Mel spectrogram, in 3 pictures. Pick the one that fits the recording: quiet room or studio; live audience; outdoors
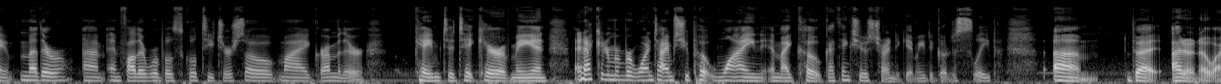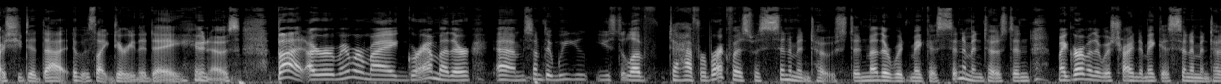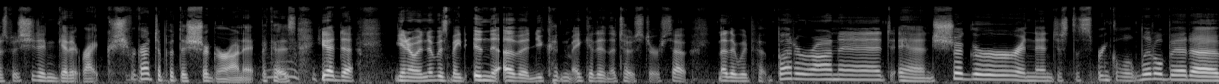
outdoors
